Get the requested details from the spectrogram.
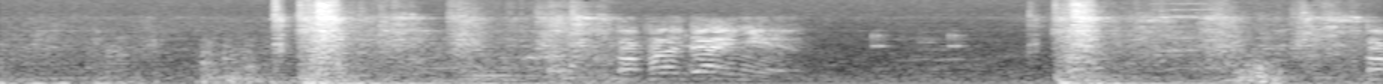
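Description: A tank gun fires with a loud boom.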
